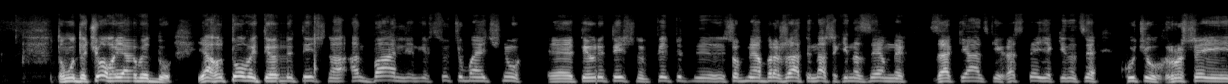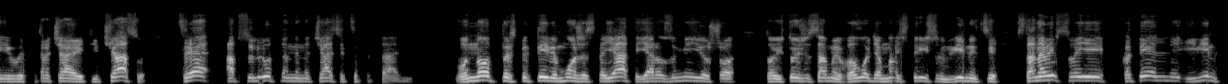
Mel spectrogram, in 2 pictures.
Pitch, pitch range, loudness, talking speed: 155 Hz, 140-170 Hz, -21 LUFS, 140 wpm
